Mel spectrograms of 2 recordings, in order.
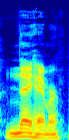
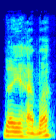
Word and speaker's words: Nehammer: Karl Neth- Nethammer. – Nehammer. Yeah. – Nehammer. That's it.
